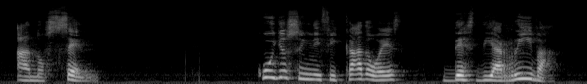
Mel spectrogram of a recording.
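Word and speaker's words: ἄνωθεν: Ahora, la palabra nuevo es una traducción de la palabra griega que se pronuncia anosen, cuyo significado es desde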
